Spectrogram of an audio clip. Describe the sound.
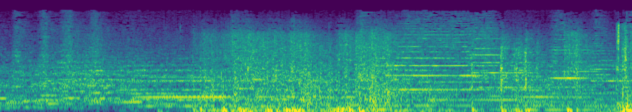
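Artillery fire during a battle, a dense, loud rumble of overlapping booms and blasts that runs for nearly five seconds without a break.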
